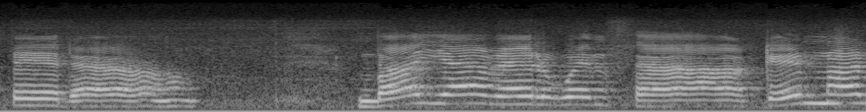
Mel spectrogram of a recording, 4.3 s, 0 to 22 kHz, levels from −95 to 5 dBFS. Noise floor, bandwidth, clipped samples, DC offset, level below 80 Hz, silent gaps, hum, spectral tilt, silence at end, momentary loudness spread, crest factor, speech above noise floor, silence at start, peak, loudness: -42 dBFS; 17 kHz; under 0.1%; 2%; -70 dBFS; none; none; -3 dB/octave; 0 s; 17 LU; 16 dB; 20 dB; 0 s; -6 dBFS; -21 LUFS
